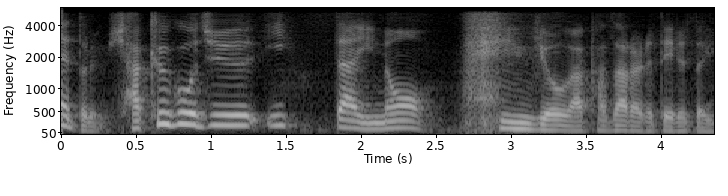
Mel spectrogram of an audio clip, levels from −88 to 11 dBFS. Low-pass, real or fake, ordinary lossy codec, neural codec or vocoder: 5.4 kHz; fake; none; codec, 16 kHz, about 1 kbps, DyCAST, with the encoder's durations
